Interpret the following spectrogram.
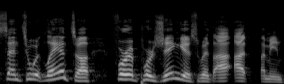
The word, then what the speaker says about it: Porzingis: But still, are you pronouncing that differently? And that sounded totally insincere. I hope he's okay. Can you please I say it Porzingis. I don't say it Porzingis. I say it the right way. Okay. I I What do you know? I actually believe that he's saying it correctly and I'm saying it wrong.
